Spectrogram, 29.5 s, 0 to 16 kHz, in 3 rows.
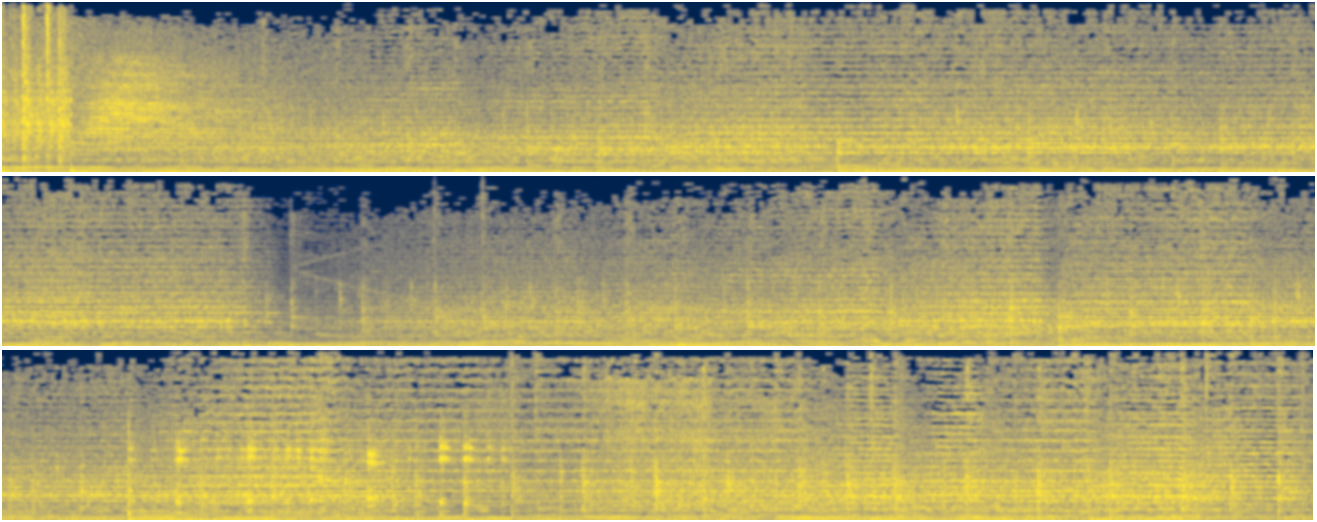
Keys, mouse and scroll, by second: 2.2 ctrl+j.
